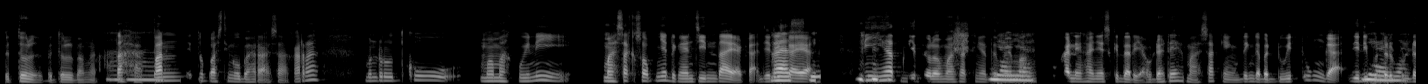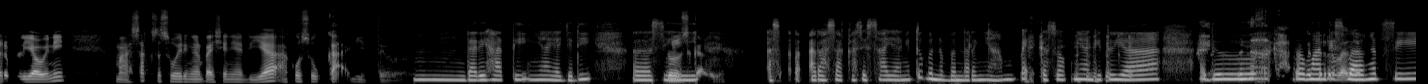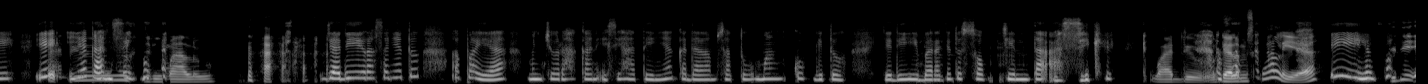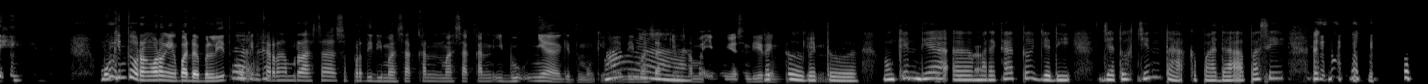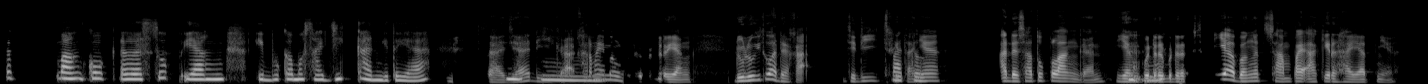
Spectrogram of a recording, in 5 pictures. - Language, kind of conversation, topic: Indonesian, podcast, Ceritakan makanan rumahan yang selalu bikin kamu nyaman, kenapa begitu?
- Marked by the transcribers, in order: chuckle; in English: "passion-nya"; laugh; unintelligible speech; chuckle; laugh; other background noise; chuckle; laugh; laughing while speaking: "Iya"; laughing while speaking: "Bukan"; laugh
